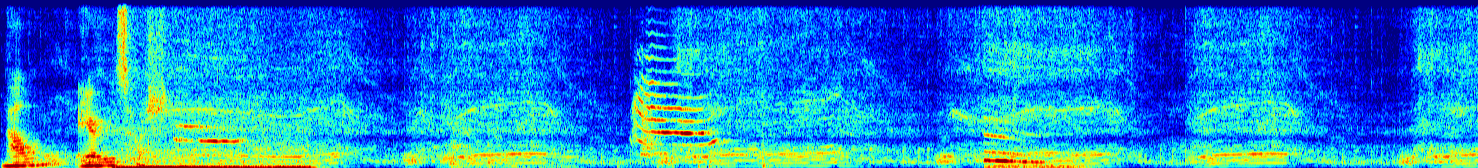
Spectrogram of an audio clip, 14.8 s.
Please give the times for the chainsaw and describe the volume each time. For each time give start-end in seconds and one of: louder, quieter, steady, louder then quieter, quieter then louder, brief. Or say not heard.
0.0-14.7 steady.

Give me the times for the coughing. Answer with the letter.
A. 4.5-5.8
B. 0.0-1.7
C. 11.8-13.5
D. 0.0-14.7
A.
